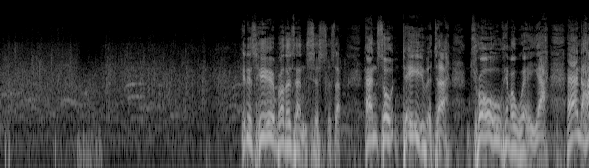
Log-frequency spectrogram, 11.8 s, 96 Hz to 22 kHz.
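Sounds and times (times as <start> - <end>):
audience clapping hands in a dense wash of applause: 0.0 - 6.2
murmuring voices: 0.0 - 8.5
speech: 4.8 - 11.7.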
